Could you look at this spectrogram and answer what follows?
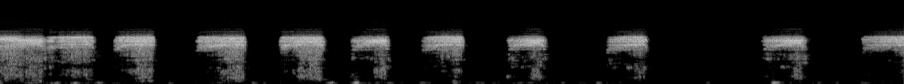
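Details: Owl sitting on a porch perch on an April evening in 2012, producing rasping, hissy screeches of about half a second each, repeated in a loose series with one longer pause near the end.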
